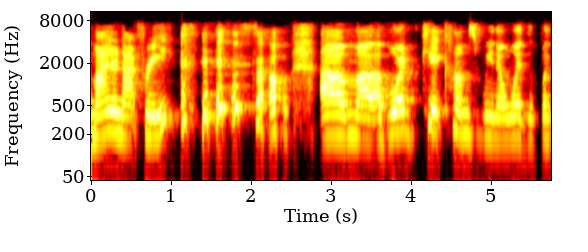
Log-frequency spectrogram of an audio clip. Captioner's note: chuckles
